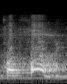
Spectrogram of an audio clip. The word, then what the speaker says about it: farfalle: No, you pronounce it farfalli, like a bow tie.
